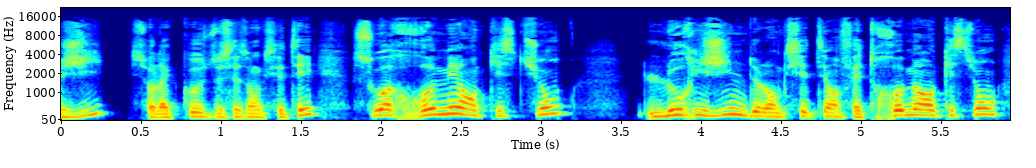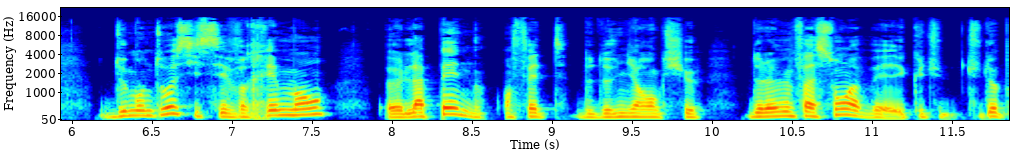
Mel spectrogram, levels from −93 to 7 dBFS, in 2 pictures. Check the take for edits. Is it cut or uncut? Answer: uncut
